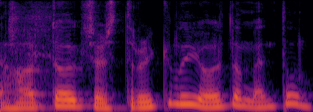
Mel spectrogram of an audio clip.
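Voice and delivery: admittedly poor, badly done put-on Indian accent. Quoting a line picked up from The Simpsons, Indian accent from The Simpsons. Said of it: "I can't do a good ac- Indian accent".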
